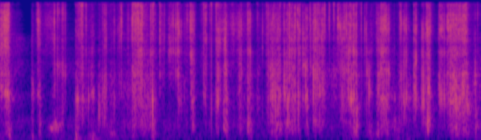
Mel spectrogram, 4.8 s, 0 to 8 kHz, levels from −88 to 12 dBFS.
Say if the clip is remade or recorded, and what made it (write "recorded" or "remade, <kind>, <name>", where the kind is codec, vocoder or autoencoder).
remade, autoencoder, DAC-VAE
